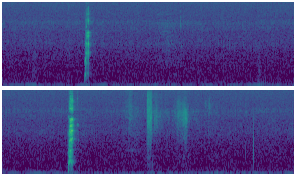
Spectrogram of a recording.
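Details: Adult filming own neck: sharp, sudden gulping clicks, about three in twelve seconds, over quiet room noise; loud hiccups.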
